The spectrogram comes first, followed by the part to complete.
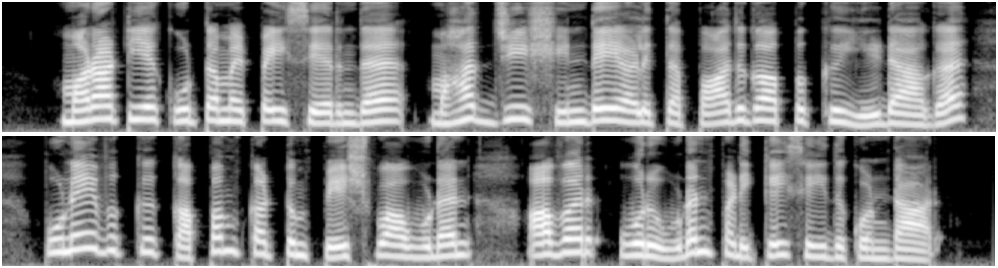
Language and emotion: Tamil, neutral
